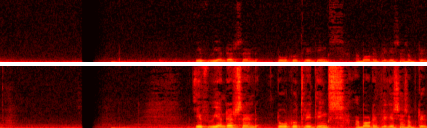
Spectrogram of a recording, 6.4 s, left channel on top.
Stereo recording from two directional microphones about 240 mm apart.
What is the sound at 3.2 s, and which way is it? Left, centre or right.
A man's voice, right.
